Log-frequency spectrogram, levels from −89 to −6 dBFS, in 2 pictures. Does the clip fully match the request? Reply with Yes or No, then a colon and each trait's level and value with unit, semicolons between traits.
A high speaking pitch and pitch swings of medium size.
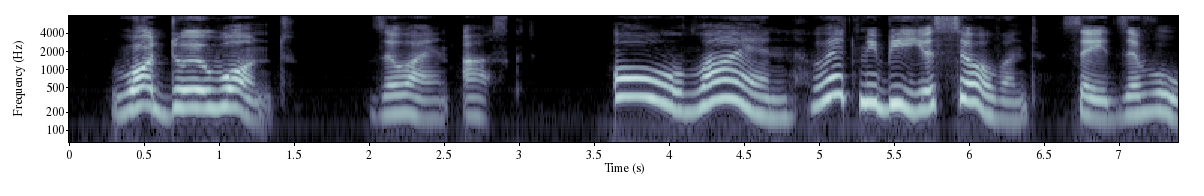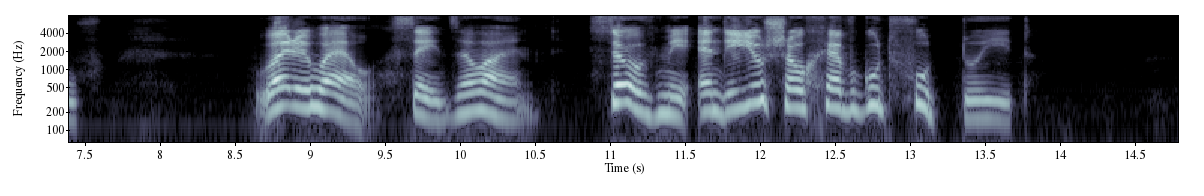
No: high, 215 Hz; wide, 6.6 semitones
